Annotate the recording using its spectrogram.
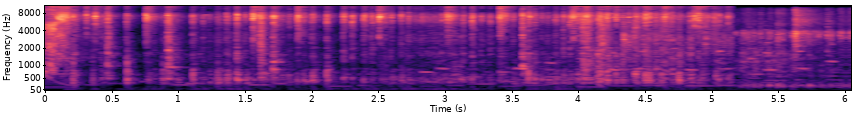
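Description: Two Beyblade Burst spinning tops launched into a plastic stadium, then spinning and colliding with rapid, irregular clacking and rattling. Music plays underneath.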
